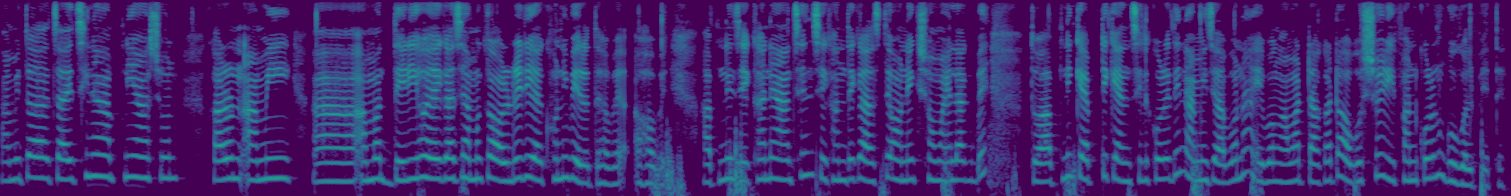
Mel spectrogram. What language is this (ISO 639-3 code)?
ben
